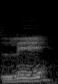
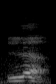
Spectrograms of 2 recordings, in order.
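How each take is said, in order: First: The vowel is a front Spanish-style e. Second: The vowel is a lower, central neutral vowel. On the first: The speaker calls it wrong. "Y esta no es le" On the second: The speaker calls it right. "es l"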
